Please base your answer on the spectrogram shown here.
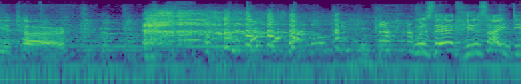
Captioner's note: all laugh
